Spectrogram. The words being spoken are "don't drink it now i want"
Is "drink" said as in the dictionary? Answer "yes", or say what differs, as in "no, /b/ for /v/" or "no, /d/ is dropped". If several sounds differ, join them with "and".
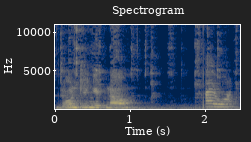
no, /k/ is dropped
